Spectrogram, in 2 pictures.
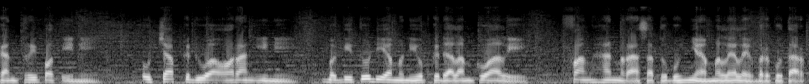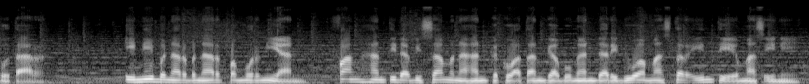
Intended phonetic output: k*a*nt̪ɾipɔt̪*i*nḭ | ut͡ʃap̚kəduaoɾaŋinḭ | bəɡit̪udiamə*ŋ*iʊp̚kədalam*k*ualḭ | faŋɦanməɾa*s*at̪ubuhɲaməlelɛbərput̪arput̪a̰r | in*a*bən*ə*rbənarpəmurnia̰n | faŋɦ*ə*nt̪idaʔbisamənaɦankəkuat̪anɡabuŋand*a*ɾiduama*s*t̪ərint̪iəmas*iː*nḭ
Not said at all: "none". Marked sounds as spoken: a, i, n, k, s, i, a, a, a, s, i

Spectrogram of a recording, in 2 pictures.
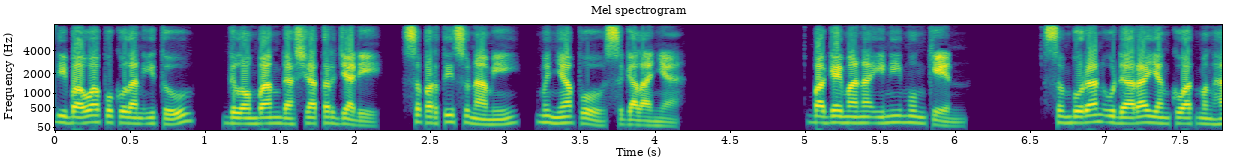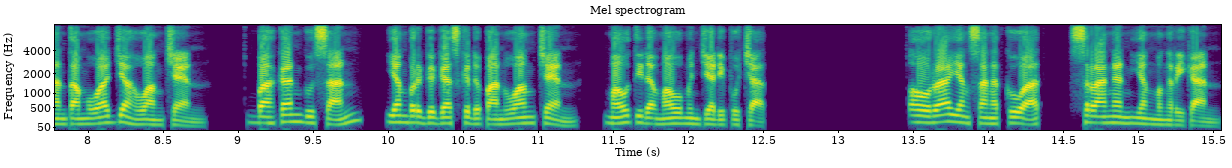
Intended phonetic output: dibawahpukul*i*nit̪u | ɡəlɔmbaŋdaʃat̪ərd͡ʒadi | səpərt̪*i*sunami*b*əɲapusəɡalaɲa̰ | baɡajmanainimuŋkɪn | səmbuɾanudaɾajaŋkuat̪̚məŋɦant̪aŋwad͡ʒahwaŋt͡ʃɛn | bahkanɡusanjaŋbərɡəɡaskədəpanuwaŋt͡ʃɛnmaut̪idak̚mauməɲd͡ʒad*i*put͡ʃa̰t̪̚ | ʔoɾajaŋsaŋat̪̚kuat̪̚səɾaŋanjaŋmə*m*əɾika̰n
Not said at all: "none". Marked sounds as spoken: a, i, m, i, ŋ

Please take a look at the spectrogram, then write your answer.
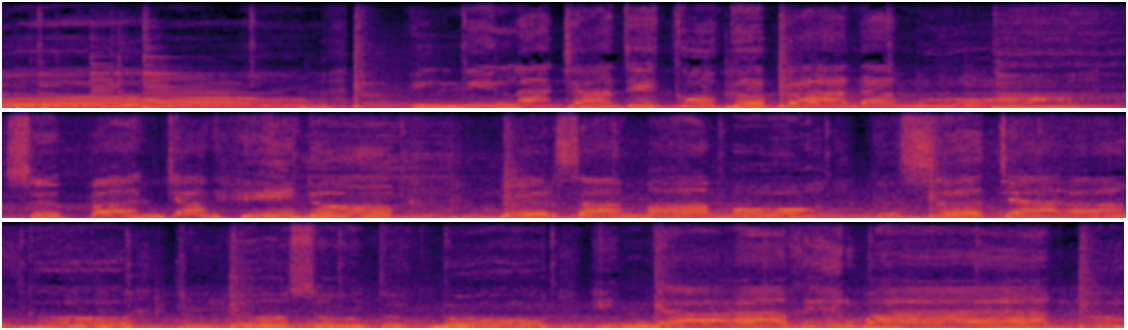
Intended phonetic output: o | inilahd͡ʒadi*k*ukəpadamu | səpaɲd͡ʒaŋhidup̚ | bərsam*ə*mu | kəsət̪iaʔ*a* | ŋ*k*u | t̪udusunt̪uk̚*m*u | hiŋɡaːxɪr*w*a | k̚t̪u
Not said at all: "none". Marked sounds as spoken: k, a, a, k, m, w

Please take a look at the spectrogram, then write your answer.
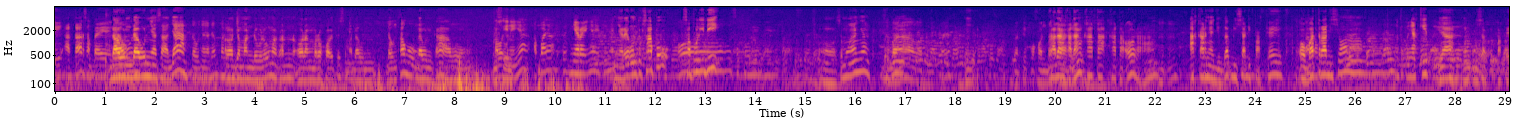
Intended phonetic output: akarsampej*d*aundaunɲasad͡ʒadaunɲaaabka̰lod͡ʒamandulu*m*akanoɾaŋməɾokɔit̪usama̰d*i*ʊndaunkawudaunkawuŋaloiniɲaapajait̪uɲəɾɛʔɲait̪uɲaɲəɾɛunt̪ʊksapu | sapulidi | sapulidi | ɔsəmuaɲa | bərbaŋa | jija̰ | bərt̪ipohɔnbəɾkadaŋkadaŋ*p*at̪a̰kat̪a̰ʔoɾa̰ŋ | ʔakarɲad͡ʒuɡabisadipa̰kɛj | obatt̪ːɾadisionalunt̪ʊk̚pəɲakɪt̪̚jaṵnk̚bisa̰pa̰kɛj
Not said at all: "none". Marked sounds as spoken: d, m, a, k

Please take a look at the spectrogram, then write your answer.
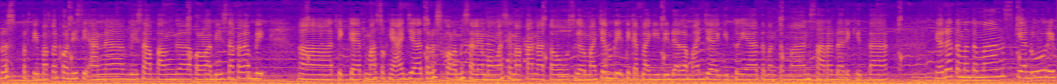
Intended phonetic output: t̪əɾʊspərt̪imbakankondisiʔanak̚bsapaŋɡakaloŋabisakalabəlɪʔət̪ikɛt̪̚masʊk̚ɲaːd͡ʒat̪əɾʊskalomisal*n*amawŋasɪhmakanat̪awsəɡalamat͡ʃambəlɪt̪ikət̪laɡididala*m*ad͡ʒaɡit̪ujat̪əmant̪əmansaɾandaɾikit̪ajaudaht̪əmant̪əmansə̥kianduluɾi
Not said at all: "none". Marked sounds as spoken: ɲ, m

